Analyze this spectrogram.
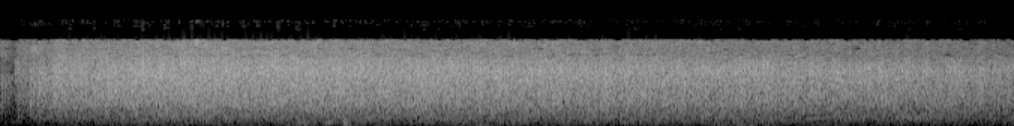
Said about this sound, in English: what you just heard about me, you don't really want to clap, admit it.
